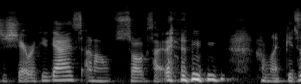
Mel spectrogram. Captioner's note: laughs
